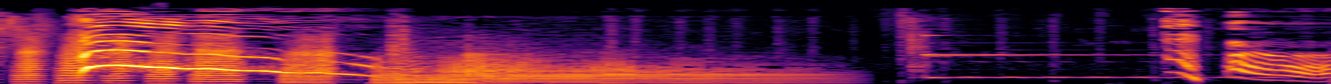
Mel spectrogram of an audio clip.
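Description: A dog, Pluto, whines in a series of high, wavering whimpers, then lets out a long, low, rough groan, with a steady tone sounding before more whimpering at the end.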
